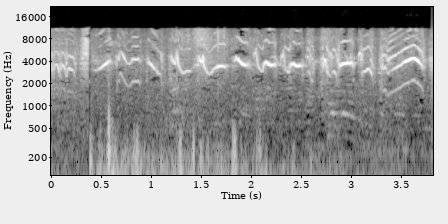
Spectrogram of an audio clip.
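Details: Large-billed seed finch (Sporophila crassirostris) whistling a string of swooping, wavering notes over repeated low thumping and knocking noises, ending in a long clear upslurred whistle.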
